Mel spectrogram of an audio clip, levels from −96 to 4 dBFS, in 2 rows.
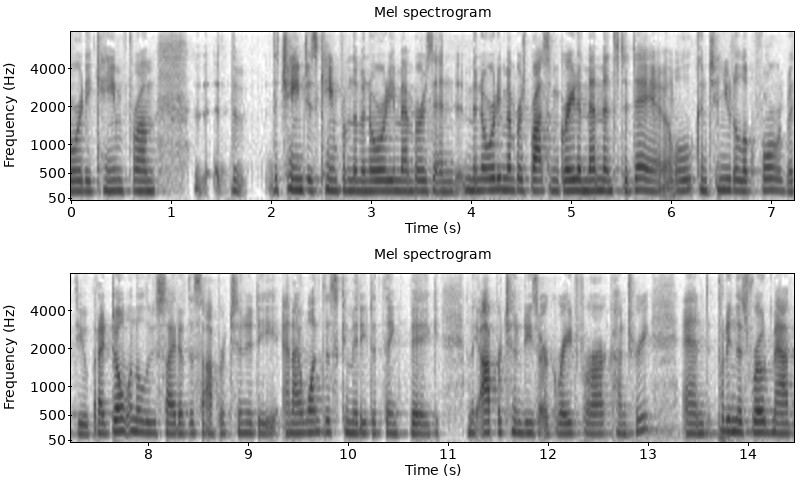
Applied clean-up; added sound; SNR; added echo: neural mask model Resemble Enhance denoiser.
